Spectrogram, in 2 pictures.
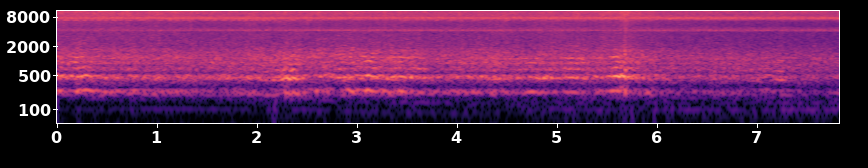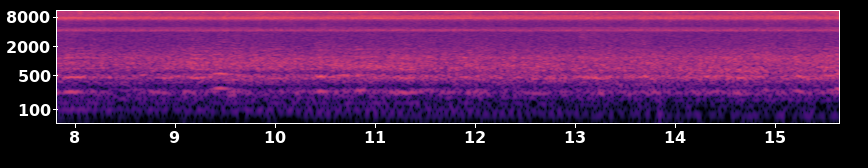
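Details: Late-season honey bee swarm inside a swarm trap, recorded September 1, 2019, giving a continuous, even buzzing drone of low stacked tones, a little softer and hissier, with a faint knock near the middle.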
